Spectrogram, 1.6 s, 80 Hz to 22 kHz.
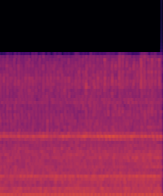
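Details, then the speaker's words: Crashed Honda Silver Wing 600 CVT scooter, stored over a year, with a low battery: a low, smooth, even idle with no knocks or rattles that sounds good. "it sounds good it sounds good"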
